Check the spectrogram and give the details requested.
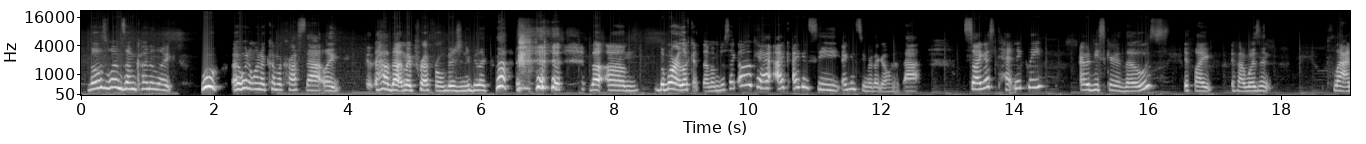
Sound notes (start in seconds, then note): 6.3 laughs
